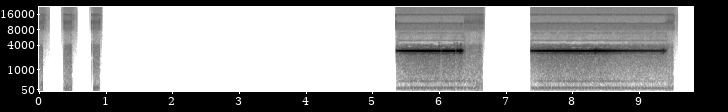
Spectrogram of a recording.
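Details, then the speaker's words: Two long, high, steady warning beeps over a low hum as the analyzer flags reversed current probe polarity after the probe on a phase was deliberately flipped 180 degrees; fix is to swap the probe to the right direction. "so if you were able to hear that the RW beeps are regularly saying that there was an issue and the issue with this said was the polarity of your current probe might be a bit off you might need to not do what I did and swap it the right direction"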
